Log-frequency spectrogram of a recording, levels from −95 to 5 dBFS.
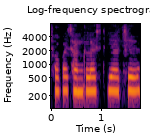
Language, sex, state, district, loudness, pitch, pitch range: Bengali, female, West Bengal, Jalpaiguri, -28 LUFS, 255 Hz, 250-260 Hz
